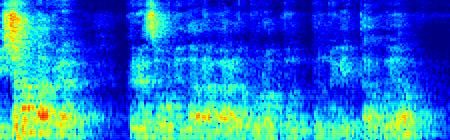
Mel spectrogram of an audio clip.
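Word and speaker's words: שמע: 이 청종하라는 이 히브리어 단어는 샤마라고 읽는데, 샤마, 이게 무슨 뜻이냐면 듣다라는 단어입니다.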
